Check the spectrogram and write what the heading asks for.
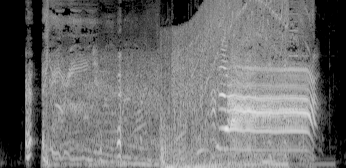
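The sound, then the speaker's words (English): Loud screaming and yelling run for several seconds, building into a shrill, sustained high-pitched scream that cuts off abruptly at the end. “All that screaming reminds me of Kentaro Walks Japan.”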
